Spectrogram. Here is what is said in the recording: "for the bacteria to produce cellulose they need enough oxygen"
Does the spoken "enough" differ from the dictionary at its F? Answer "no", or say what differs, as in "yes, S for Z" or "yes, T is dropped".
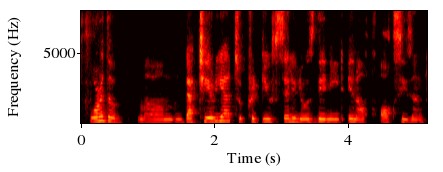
no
